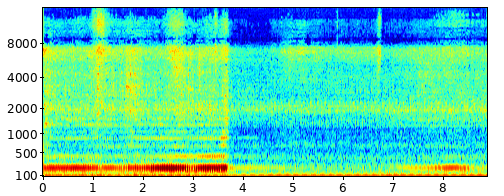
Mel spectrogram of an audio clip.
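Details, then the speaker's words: Chrysler PT Cruiser CRD diesel idling during power steering bleeding after pump work, fluid level a bit low; loud droning moan from the steering pump cuts off suddenly, leaving a faint whine that starts to fade. "ah ça commence à s'atténuer un peu"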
